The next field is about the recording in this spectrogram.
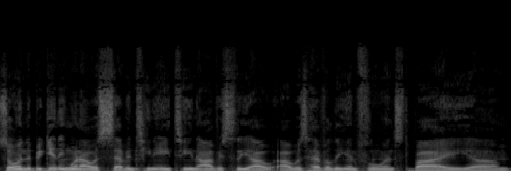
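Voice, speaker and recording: A man with an unremarkable speaking voice, fairly low in pitch and at a fairly quick pace, on a very clean recording with a silent background. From Canada and the UAE, born in Iraq. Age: 30s. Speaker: rapper. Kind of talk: interview. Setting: studio.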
